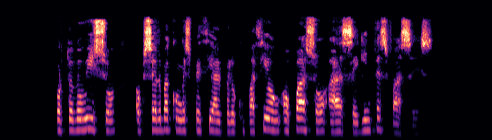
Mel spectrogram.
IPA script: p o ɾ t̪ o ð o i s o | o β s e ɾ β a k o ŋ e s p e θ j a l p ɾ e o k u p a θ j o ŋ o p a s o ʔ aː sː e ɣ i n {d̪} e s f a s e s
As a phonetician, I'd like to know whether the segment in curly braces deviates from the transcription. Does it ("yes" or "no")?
yes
